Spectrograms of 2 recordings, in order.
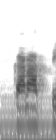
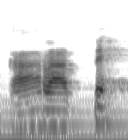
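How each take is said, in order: First: It is said plainly without any h sound. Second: It is said with an added h sound. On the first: The speaker calls it wrong. "Jangan jangan dibaca karate ya doang" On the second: The speaker calls it right. "Pakai H bro"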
